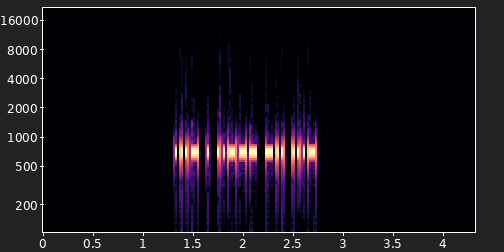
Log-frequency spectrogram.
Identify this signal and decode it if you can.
Morse code, heard as a keyed tone, about 43 wpm, 700 Hz. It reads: VE2DV
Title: DXCC-100 Call Signs - 5 Characters - Repeated 2x - 45wpm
